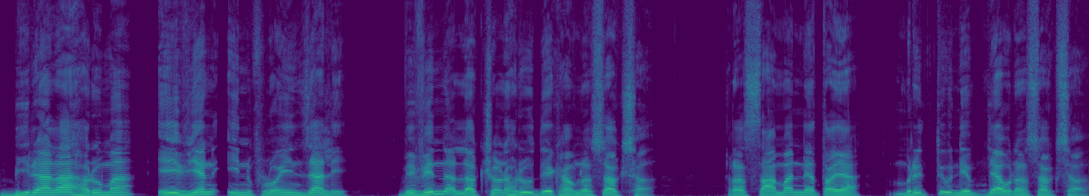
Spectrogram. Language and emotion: Nepali, neutral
